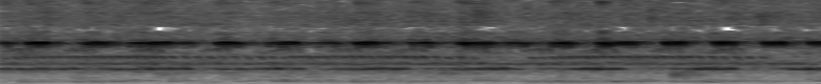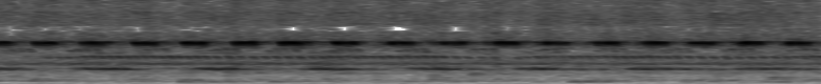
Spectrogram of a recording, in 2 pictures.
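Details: Cricket chorus for driving off rats, lulling to sleep and training songbirds: a piercing high trill pulses alongside lower ringing tones, all layered without pause over soft background hiss.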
